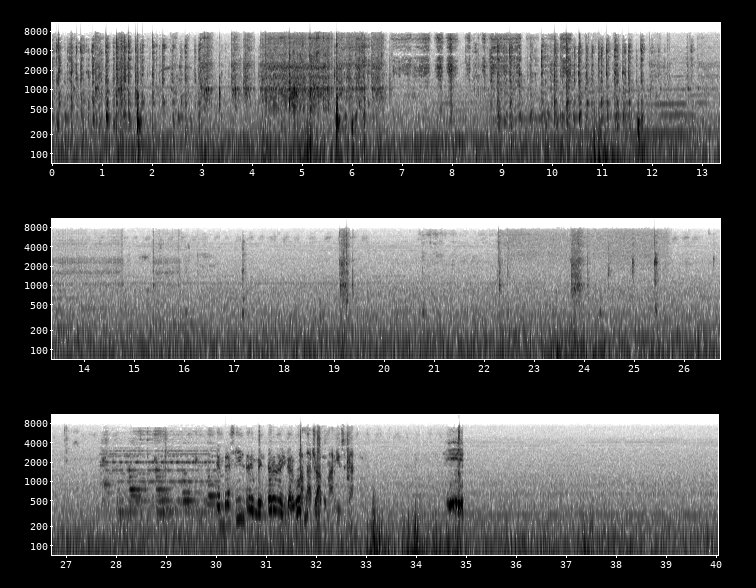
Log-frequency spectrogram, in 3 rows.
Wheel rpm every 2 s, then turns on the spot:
10, 30, 130, 40, 10, 10, 10, 20, 0, 10, 0, 10, 10, 0, 0, 0, 0, 0, 0, 0.
none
